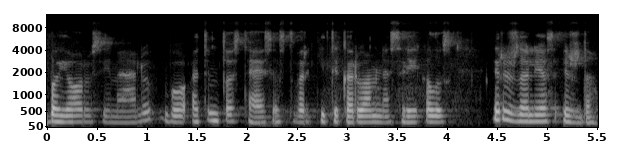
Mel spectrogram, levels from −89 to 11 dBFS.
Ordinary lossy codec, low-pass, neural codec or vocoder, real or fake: Opus, 32 kbps; 7.2 kHz; none; real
